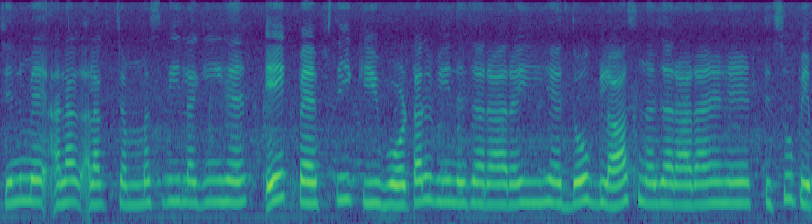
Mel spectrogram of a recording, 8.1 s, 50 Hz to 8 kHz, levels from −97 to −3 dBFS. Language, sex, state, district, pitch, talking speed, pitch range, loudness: Hindi, female, Bihar, Purnia, 245 Hz, 175 wpm, 240-260 Hz, -34 LUFS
